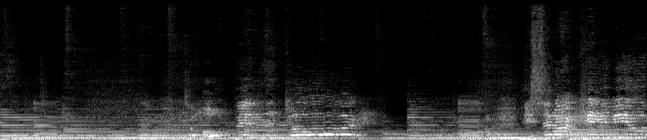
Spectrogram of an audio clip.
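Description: Live worship song: electric guitar chords ringing with a voice singing over them, a sung line in the middle and another starting near the end.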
